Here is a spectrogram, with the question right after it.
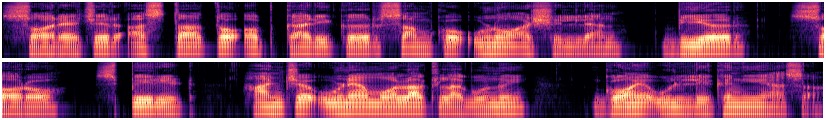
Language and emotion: Goan Konkani, neutral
